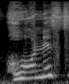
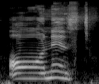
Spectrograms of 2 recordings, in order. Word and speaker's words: honest: व्यंजन में आता है, बट एच इसमें ध्यान से बोलिए, हॉनेस्ट नहीं बोलते इसको। एच साइलेंट है, एच is silent in this. किससे शुरू, किसकी आवाज आ रही है? आ, आर, है ना? HONEST में किसकी आवाज आ रही है? ऑनेस्ट, ऑ, है ना?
